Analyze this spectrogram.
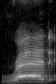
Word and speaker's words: read: I like to read I have read that book read red is the past tense version of read they are spelled the same two different meanings because read is present tense and red is Past Tense one thing that we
